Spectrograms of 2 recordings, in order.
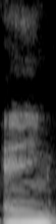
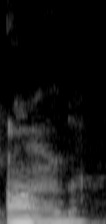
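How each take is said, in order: First: The name is said the familiar way. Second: The name is said the altered way. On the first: The speaker calls it right. "Instead of um, Aang" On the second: The speaker calls it wrong. "they say Ong"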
